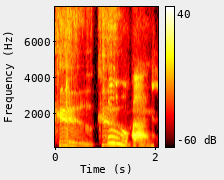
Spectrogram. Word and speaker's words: coupon: Now you're saying Q like Q. Like a pool cue. I'm saying coo like she's saying coupon.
